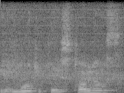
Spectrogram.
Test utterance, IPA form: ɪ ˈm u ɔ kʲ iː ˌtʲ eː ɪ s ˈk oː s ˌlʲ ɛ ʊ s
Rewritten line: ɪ ˈm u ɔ kʲ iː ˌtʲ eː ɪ s ˈt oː ˌlʲ ɛ ʊ s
